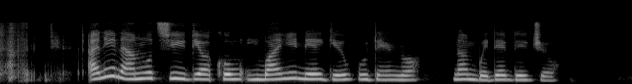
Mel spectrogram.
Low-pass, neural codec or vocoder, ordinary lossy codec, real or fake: 7.2 kHz; codec, 16 kHz, 0.5 kbps, FunCodec, trained on LibriTTS, 25 frames a second; none; fake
